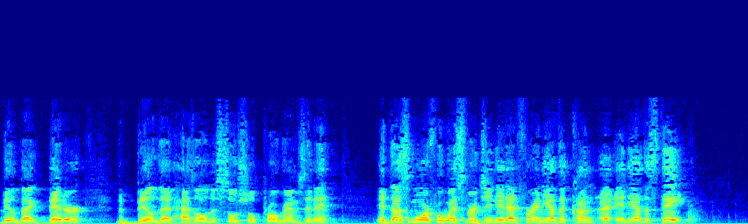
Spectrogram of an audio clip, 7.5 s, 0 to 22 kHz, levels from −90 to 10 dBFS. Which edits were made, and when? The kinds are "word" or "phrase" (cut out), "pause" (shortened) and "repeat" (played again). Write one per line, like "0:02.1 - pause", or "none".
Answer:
none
